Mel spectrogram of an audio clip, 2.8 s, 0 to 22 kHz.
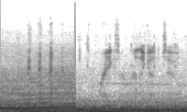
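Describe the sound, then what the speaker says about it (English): A Fiat 500 Abarth four-cylinder engine growls loudly up close on a twisty road, then cuts off abruptly with a brief hiss and flutter of the turbo as the revs drop. "It's a really cool blend of 4-cylinder growl and some turbo whistle."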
